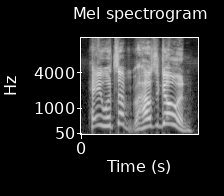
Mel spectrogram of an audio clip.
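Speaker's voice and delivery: very high, bright phone greeting; chirpy high customer service voice. Retold or imitated. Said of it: "my customer service voice is high".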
